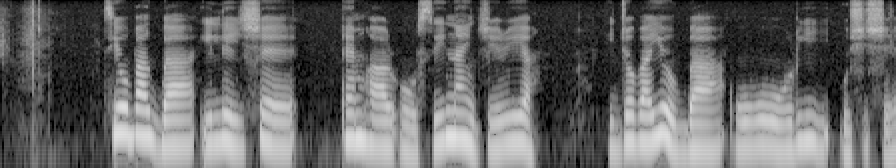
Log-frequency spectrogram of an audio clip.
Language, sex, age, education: Yoruba, female, 30-45, tertiary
